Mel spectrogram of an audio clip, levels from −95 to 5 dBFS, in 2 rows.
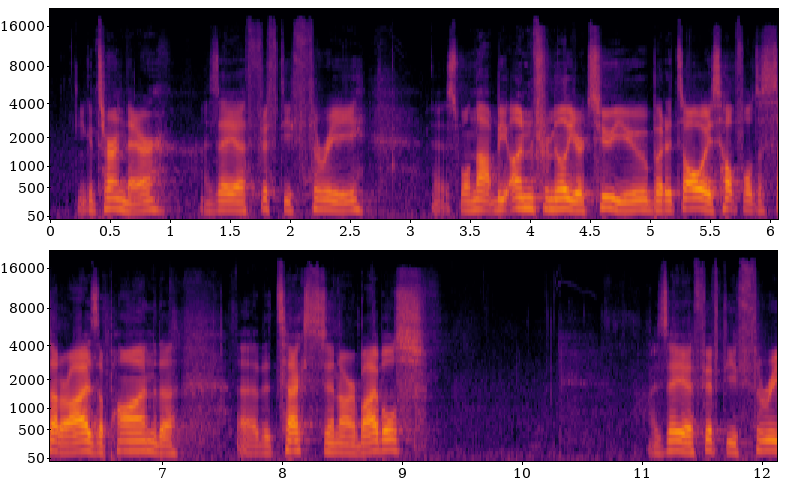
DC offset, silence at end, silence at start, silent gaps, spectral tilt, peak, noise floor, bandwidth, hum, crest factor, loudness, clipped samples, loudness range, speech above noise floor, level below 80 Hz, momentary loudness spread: under 0.1%; 0 s; 0.25 s; none; -4.5 dB/octave; -10 dBFS; -67 dBFS; 18.5 kHz; none; 22 dB; -30 LUFS; under 0.1%; 7 LU; 37 dB; -68 dBFS; 15 LU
